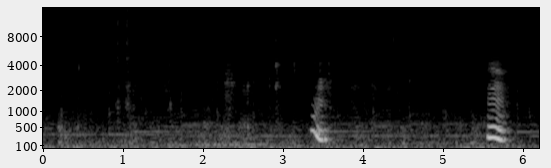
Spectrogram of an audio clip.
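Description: Faint crunching and chewing of a dark chocolate digestive biscuit, with a short falling vocal sound about three and a half seconds in and a "hmm" near the end.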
